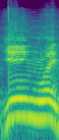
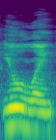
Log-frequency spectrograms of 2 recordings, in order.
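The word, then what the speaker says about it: Yuengling: from maryland and said hey it's ying ling not yuling you west coast schmuck they didn't really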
